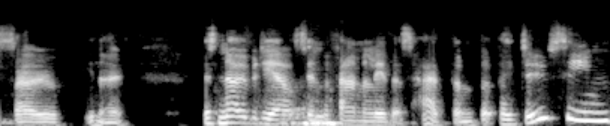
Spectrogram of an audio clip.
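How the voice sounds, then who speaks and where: Using vocal fry, a woman talks at a moderate pace in a fairly low voice with very wide pitch swings. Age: 60s. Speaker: self-published novelist. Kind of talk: casual chat. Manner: halting.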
